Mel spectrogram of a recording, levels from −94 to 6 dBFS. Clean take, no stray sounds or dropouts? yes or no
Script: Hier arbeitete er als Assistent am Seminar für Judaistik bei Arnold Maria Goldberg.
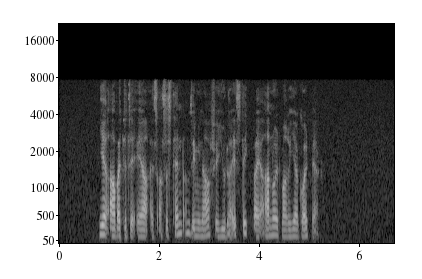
yes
